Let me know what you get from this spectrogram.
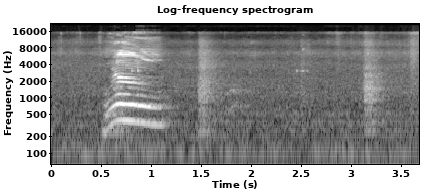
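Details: Domestic cat giving birth to five kittens indoors lets out a single drawn-out meow that slides downward in pitch, followed by a few soft taps and clicks in a quiet small room.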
